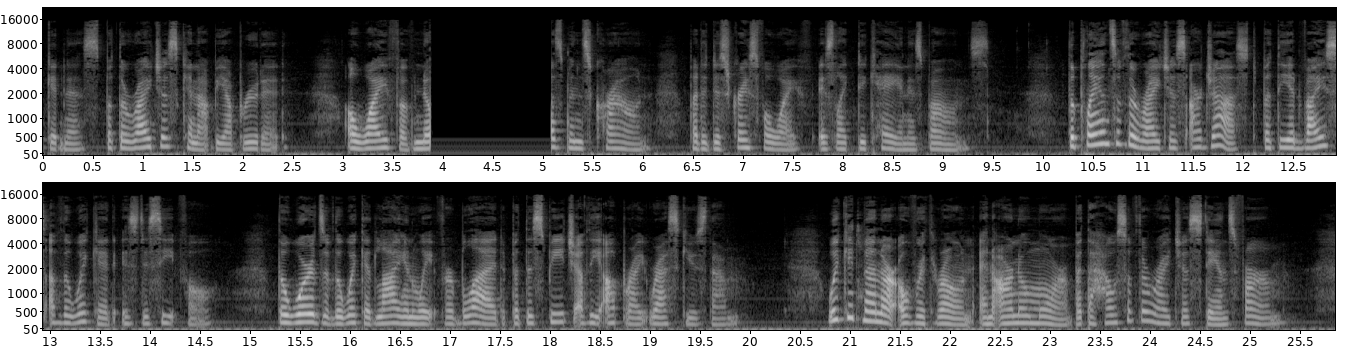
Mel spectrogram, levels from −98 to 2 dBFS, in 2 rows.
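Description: A brief audio dropout to a faint residue occurs between 3.87 and 5.08 s, most likely because the signal feeding the chain was lost while the path downstream stayed live and open. For about 1.2 s the wanted sound cuts out abruptly, mid-flow, and the gap holds only low mains hum from the unterminated input, sitting roughly 35 dB below the normal level. The sound then snaps straight back rather than fading in.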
